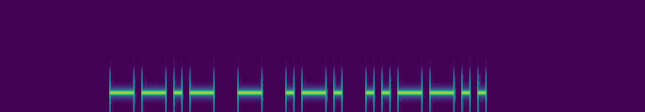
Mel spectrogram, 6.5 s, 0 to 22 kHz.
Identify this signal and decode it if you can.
Morse code, heard as a keyed tone, about 15 wpm, 700 Hz. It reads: QTR?
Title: Q-Codes 15wpm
